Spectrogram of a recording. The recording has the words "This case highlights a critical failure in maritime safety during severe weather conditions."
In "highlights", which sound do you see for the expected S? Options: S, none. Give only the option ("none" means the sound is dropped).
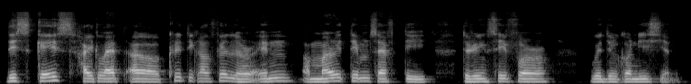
none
